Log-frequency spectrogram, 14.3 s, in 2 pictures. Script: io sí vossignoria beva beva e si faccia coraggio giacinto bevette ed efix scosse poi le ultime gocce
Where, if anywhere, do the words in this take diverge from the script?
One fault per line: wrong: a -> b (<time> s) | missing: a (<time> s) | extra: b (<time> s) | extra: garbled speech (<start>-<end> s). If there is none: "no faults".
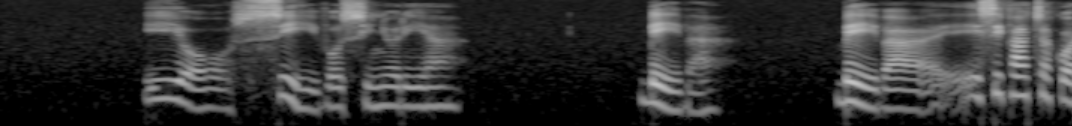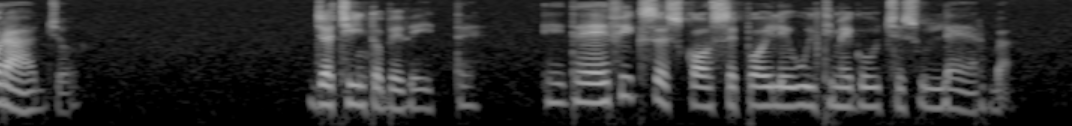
no faults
